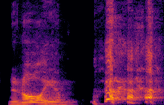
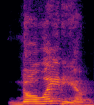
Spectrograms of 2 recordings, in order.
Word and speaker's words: Nolanium: Linoleum. Linoleum. Linoleum, maybe? No, Nolanium. That's it. That's how you say it.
